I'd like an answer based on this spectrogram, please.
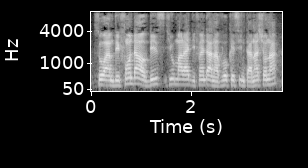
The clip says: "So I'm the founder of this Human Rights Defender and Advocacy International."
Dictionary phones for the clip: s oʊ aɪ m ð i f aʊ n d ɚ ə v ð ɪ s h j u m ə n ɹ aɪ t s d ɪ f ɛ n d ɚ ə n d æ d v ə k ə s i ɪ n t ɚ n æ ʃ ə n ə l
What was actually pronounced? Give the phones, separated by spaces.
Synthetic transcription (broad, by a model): s oʊ aɪ m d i f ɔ n d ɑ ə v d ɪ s h j u m ə n ɹ aɪ t d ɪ f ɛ n d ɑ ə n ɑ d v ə k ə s i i n t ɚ n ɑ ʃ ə n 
